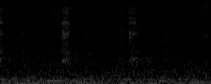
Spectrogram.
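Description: Near silence with about three faint, soft rustles of a 1.8 mm crochet hook pulling fine crochet thread through as chain stitches are worked.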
